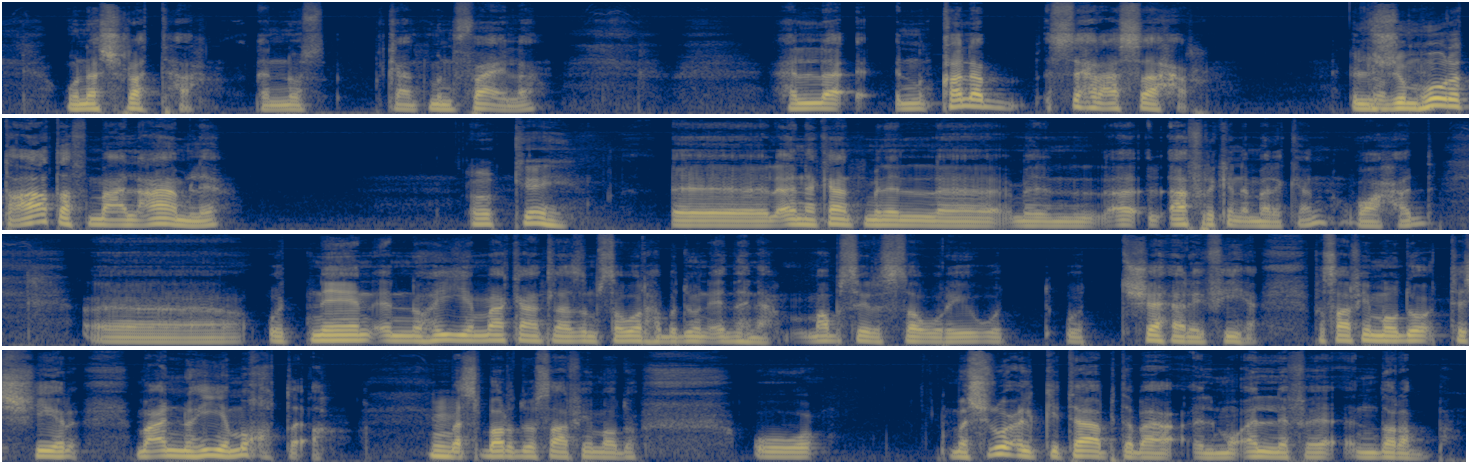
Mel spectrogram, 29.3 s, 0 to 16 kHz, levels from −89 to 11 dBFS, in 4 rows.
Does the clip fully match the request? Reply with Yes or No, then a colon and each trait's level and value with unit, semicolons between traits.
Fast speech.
No: average, 110 wpm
